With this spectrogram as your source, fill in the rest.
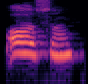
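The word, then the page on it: oso: Spanish (Spain)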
